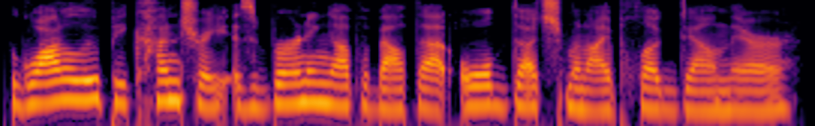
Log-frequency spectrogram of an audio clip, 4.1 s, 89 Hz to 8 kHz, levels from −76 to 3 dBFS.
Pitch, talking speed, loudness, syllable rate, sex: 180 Hz, 205 wpm, -18 LUFS, 6.0 syllables/s, female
